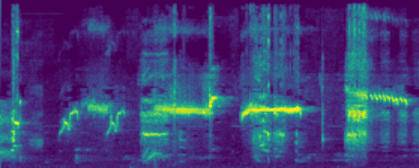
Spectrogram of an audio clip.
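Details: Cucak keling lure sound for caged birds: long, clear high whistles, some rising and some level, broken by short harsh chatters and a quick trill at the end.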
